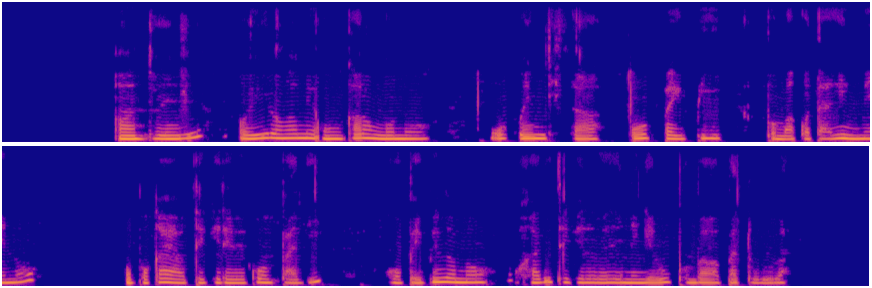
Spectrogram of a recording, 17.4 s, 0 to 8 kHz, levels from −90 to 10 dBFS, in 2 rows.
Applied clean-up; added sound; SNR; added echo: none; none; none; none.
